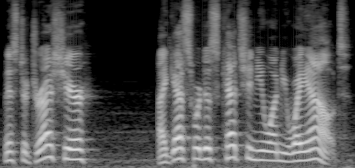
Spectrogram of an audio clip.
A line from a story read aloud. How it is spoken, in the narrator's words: called out the window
